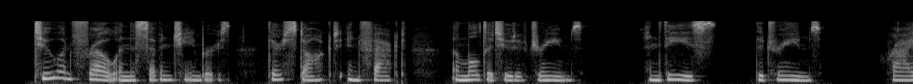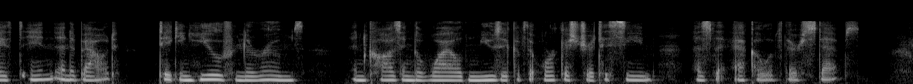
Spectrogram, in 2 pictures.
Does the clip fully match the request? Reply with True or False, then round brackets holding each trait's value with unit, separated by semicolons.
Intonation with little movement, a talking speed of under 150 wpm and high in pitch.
True (1.8 semitones; 140 wpm; 200 Hz)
